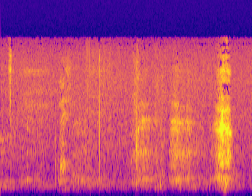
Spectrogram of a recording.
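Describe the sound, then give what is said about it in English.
A single sharp sneeze bursts out near the end, louder than the rest, after several seconds of faint sniffs and breathy, mumbled vocal sounds. “Bless you.”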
